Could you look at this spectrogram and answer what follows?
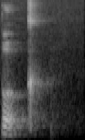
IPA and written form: bʊk (book)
